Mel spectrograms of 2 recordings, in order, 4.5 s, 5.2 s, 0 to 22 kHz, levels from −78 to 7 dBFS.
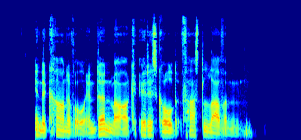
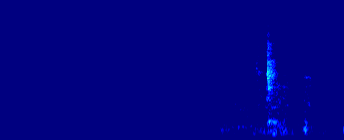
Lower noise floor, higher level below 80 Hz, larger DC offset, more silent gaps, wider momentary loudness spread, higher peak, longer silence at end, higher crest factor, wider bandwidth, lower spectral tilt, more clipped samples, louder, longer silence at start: first, -88 dBFS vs -75 dBFS; first, -56 dBFS vs under -90 dBFS; neither; neither; second, 9 LU vs 20 LU; first, -2 dBFS vs -28 dBFS; first, 0.8 s vs 0.5 s; second, 20 dB vs 30 dB; first, 14.5 kHz vs 7.4 kHz; first, -4.5 dB/octave vs 0.5 dB/octave; neither; first, -20 LUFS vs -45 LUFS; second, 0.55 s vs 3.3 s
